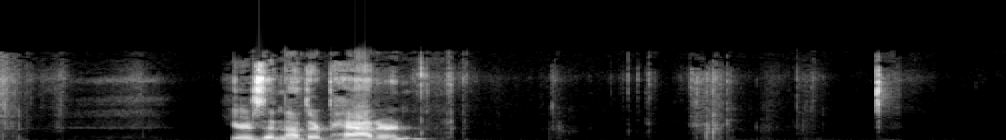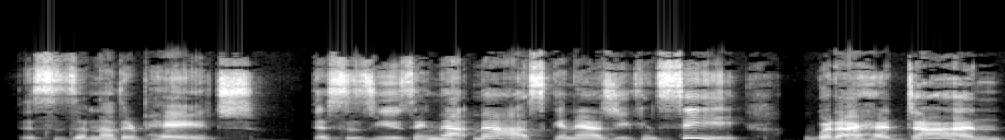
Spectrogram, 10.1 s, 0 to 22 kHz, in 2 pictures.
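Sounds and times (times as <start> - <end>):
paper pages being turned: 0.0 - 0.4, 2.0 - 4.3.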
